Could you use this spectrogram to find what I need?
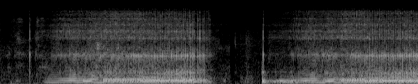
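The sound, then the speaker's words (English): A person snoring in sleep: two long, rattling, throaty snores separated by a brief quiet pause, loud, with no talking. “let's talk about our sleepers of the week”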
